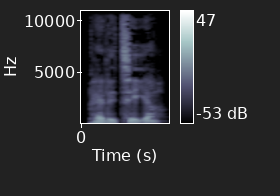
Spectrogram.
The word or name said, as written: PALLETERE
